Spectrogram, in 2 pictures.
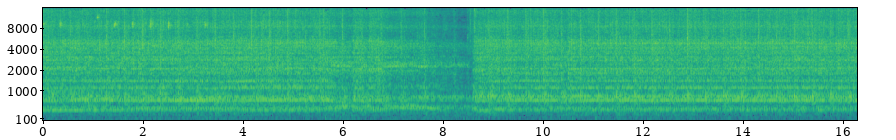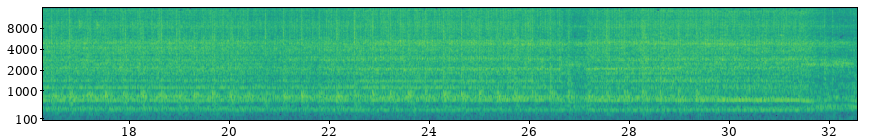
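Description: Electric drum-type sewer snake running, its 18-inch drum spinning the steel cable in the drain line. The motor hum is steady, wavers and dips briefly about eight seconds in, and dips again near the end.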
